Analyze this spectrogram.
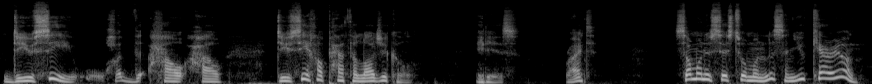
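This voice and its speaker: A man's voice: a little high, sing-song, normal speed, long pauses, no echo, clean studio sound. A man giving an opinionated monologue to camera, rambling with restarts and asking rhetorical questions. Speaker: video host. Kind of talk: opinionated talking-head monologue.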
